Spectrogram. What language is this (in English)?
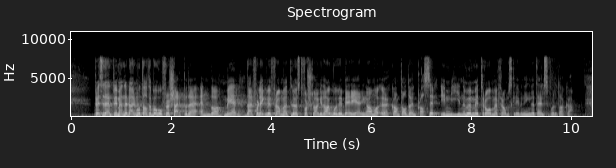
Norwegian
